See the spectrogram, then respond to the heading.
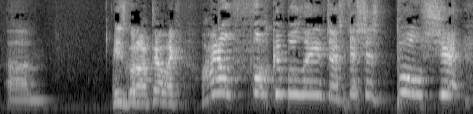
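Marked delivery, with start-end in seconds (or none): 2.0-4.6 high, loud, fed-up rant; hammed-up New York outrage; mock angry New Yorker. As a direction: blow up like a furious transit cop. Acting out angry Fat Kaz.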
